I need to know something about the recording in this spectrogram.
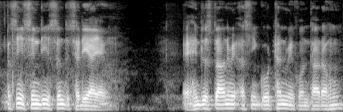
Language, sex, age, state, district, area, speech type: Sindhi, male, 60+, Gujarat, Kutch, urban, spontaneous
